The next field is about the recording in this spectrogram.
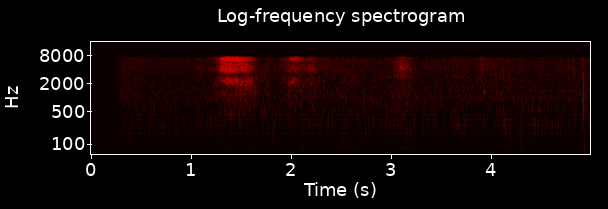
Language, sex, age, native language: Icelandic, female, 40-49, Filipino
